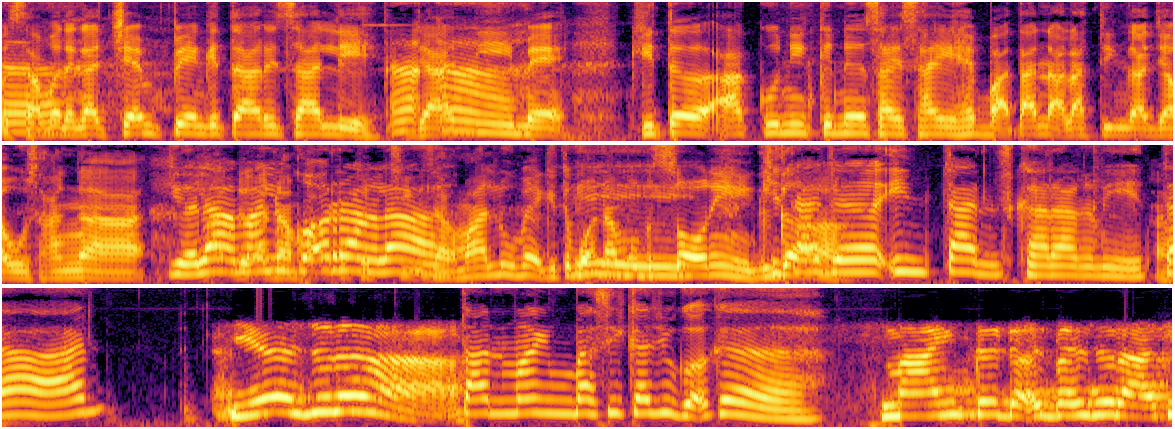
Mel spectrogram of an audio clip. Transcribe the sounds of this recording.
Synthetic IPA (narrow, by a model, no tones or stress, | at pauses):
bəsamadəŋant͡ʃɛmpiəŋkit̪əaɾisalɪhad͡ʒadimɛʔkit̪əa̰kunikənə̃sajsajəɦeba̰ʔt̪ana̰ʔlaht̪iŋɡald͡ʒaʊhsaŋat̪̚jəlamãluakaʔoɾaŋlaaamalumɛʔkit̪abuaʔnaəbəsɔniɡəiɡat̪aadaint̪ansə̥kaɾaŋnit̪an | ijəsuɾat̪anmãjbasikad͡ʒuɡaʔkə | maŋt̪ədɔʔbəzuɾak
